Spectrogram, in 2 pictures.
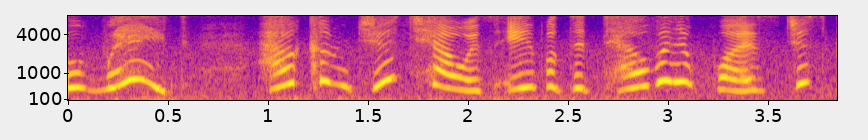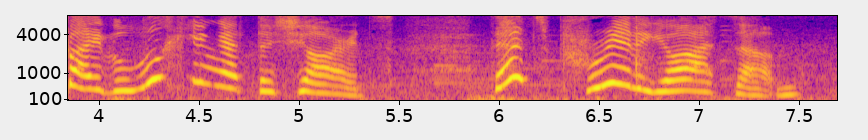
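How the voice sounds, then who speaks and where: An extremely high-pitched, energetic put-on character voice talks at a moderate pace over loud background noise. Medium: video game. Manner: energetic, inquisitive.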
